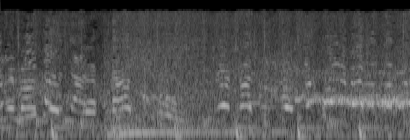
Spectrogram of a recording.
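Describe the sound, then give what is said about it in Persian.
A car driven by a doctor swerves in front of another car and changes its route through traffic: loud, continuous road noise with a droning engine whose pitch rises and dips, plus brief muffled voices mixed into the busy din. “دکتر جلوی یه ماشین میپیچه و مسیرشو عوض میکنه.”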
